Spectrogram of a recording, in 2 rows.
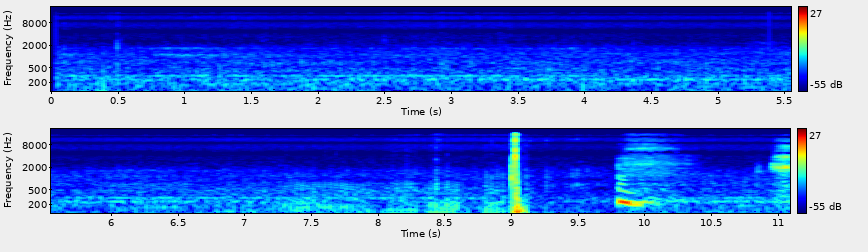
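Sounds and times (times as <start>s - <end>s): kitten purring: 6.6s - 10.0s.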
